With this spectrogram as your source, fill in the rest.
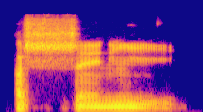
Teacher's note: geminate the shin. There's a dagesh in it.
